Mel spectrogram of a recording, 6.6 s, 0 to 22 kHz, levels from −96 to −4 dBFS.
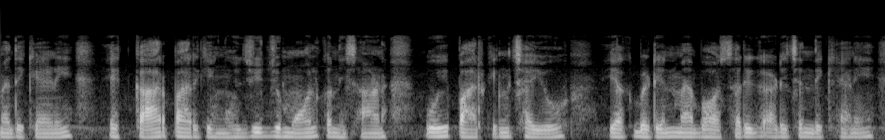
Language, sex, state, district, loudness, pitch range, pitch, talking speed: Hindi, male, Uttarakhand, Tehri Garhwal, -30 LUFS, 105-115 Hz, 110 Hz, 190 wpm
